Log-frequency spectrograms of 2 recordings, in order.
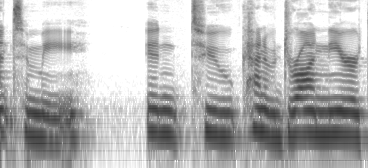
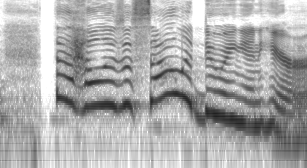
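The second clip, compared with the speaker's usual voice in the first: shocked disbelief; 12 semitones higher, 4 dB louder than usual. Retold or imitated. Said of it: "I'm like".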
